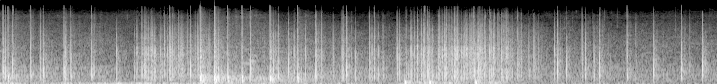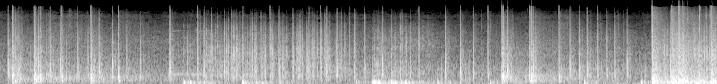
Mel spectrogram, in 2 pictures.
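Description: Fireworks display: dense crackling and popping of bursting shells over a hiss, with heavy booms about two, four, nine and eleven seconds in and the loudest burst of booms near the end.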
